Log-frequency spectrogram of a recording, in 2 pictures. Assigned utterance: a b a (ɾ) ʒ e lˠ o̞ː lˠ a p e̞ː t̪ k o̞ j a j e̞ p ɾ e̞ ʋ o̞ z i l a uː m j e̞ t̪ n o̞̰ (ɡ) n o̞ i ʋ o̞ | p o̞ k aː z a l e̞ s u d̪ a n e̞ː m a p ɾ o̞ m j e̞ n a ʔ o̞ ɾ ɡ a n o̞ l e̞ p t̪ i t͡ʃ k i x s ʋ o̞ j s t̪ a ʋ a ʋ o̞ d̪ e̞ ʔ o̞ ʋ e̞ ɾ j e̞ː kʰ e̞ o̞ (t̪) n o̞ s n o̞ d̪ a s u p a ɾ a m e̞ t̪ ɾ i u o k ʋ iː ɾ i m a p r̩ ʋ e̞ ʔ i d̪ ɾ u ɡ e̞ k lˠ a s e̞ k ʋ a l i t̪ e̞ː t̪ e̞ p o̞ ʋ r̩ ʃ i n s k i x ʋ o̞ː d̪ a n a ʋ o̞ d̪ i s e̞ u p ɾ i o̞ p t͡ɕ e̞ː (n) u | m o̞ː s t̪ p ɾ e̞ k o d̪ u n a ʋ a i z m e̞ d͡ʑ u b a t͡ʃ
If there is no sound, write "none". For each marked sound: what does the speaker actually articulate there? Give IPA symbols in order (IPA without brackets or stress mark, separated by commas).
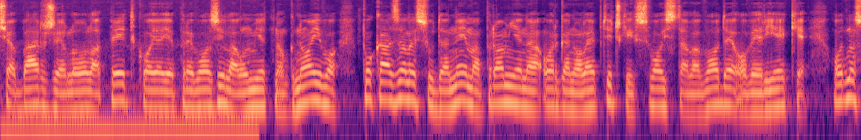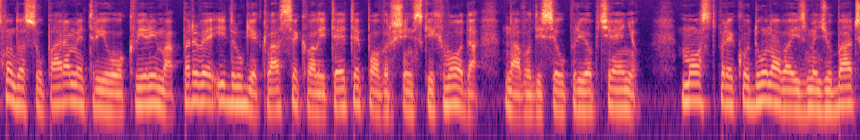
ɾ, ɡ, d̪, ɲ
